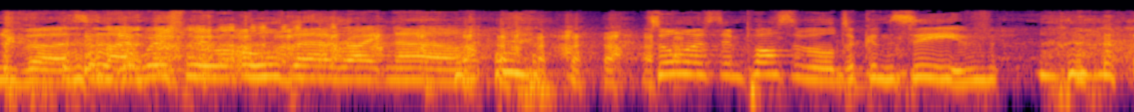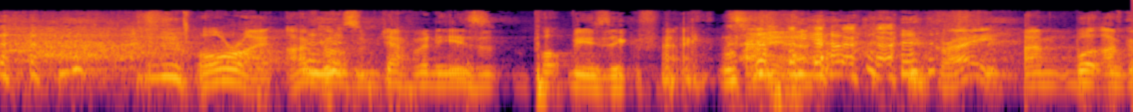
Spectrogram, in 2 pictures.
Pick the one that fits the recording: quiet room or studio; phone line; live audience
live audience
